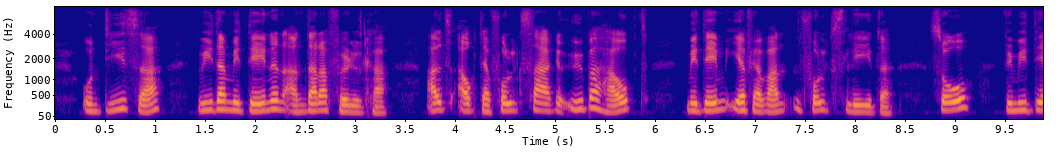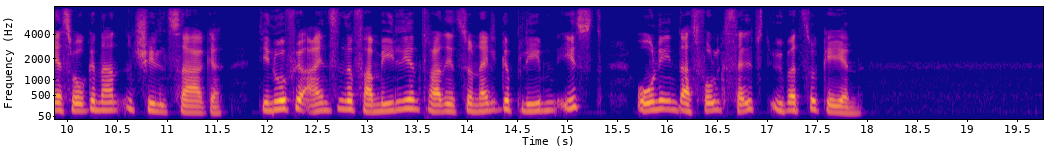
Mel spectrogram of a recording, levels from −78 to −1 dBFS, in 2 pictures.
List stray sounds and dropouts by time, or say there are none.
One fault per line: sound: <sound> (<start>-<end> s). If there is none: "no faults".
no faults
